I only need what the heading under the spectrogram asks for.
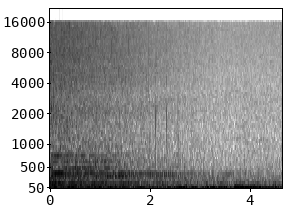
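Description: Steady rain hisses, a dense wash of patter with low rumbling handling noise from someone out on a walk in a downpour while breaking in the microphone. No one speaks.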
